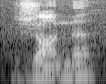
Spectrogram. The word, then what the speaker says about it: jaune: Right, so ignore the X first of all, and then all these spellings have the same sound, which is O. They all are to be pronounced as O. H will remain silent.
